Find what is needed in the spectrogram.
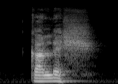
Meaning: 1. light, four-wheeled, horse-drawn open carriage with a low wheelbase and a large distance between front and rear axles 2. wide bonnet
- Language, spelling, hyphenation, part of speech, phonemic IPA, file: Dutch, calèche, ca‧lè‧che, noun, /kaːˈlɛʃ/, Nl-calèche.ogg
